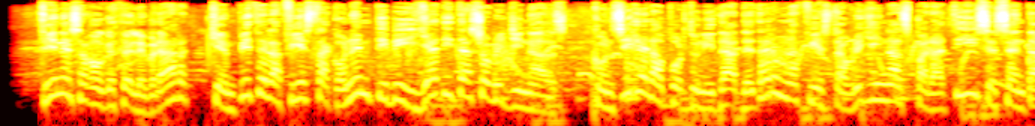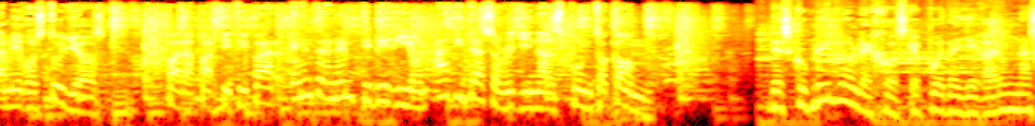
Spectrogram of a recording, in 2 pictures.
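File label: Spanish Europe General; GoLocalise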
